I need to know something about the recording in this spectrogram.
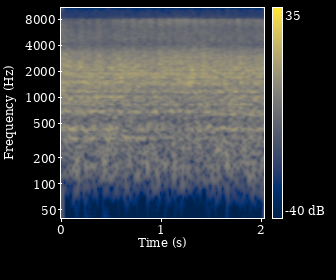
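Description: A man blows a shrill whistle.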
